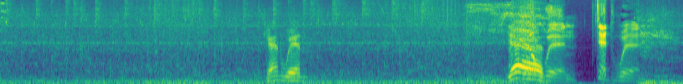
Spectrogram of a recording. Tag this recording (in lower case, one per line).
speech
music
